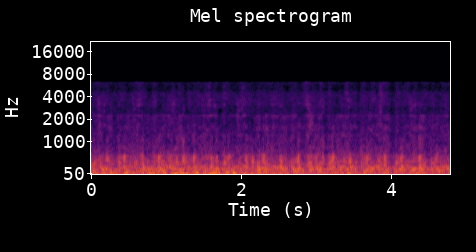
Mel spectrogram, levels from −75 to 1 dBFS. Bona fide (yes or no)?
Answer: no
